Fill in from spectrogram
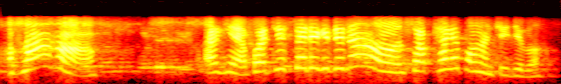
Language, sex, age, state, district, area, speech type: Odia, female, 30-45, Odisha, Bhadrak, rural, conversation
